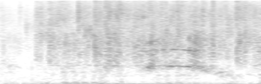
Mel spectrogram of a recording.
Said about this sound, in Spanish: Ese aplauso es para mí, ¿eh?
